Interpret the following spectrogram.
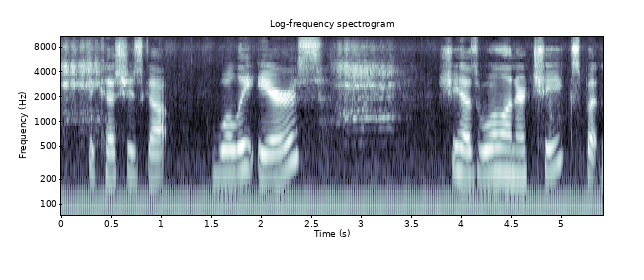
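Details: Bottle-fed lambs at Ewetopia Farms, still nursing from their mothers but topped up twice daily on a hand-made bottle feeder, give several wavering, quavering bleats in short bursts, with a person talking between them over a steady low hum.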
